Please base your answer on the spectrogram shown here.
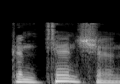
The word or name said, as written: contentional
